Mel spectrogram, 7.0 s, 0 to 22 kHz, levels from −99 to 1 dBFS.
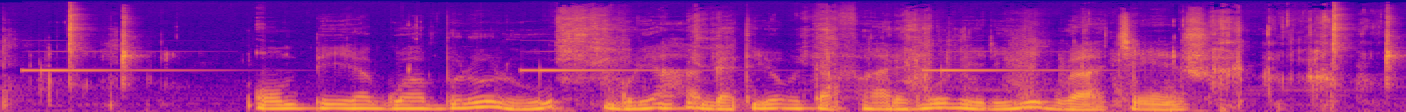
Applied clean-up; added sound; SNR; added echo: none; Chewing, mastication + Piano; 11 dB; none.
